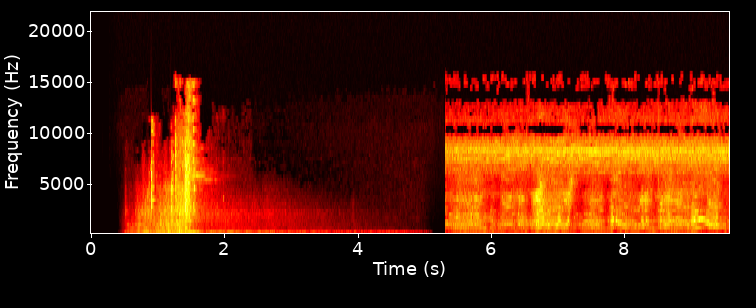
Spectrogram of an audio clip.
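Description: Loud, raucous honking from a group of geese at a market, repeated and overlapping up close, then a cut to more honking and cackling birds with background noise.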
